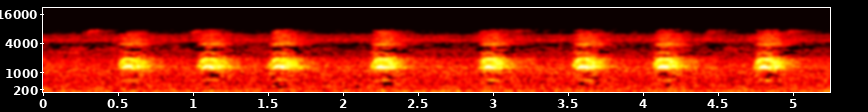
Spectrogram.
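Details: Crow described as grieving, calling a steady string of eight rasping caws, about one every two-thirds of a second, over a quiet background.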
